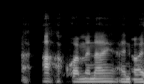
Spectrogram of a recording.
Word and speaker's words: Aquemini: I'm like listening to Aquamini, like Aquemini. I know I said it wrong. I Gemini, say Jesus. Aquamini. Yeah, I've always said Aquamini. I know it's Aquemini.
